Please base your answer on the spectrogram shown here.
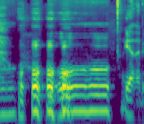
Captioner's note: grunts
